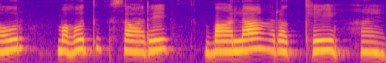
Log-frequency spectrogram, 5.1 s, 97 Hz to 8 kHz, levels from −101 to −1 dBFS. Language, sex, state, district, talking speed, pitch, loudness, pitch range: Hindi, female, Uttar Pradesh, Lucknow, 70 wpm, 235 Hz, -16 LUFS, 225-250 Hz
